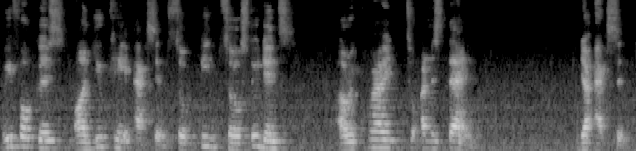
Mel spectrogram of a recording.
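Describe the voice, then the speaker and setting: A man's voice: a little high, a little slow, a little hiss or hum. A young man with a Malaysian accent giving exam tips, earnest and often restarting his phrases. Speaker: English speaking coach. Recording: echoey room, voice from far off.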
